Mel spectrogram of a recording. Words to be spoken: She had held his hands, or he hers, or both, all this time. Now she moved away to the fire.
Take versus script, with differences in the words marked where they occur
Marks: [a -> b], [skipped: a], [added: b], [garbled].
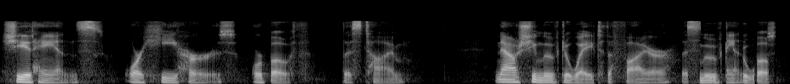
She had [skipped: held his] hands, or he hers, or both, [skipped: all] this time. Now she moved away to the fire. [garbled]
